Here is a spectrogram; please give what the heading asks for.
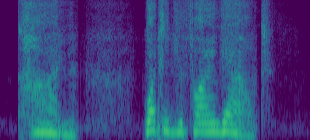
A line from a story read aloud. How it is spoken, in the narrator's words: asked breathlessly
